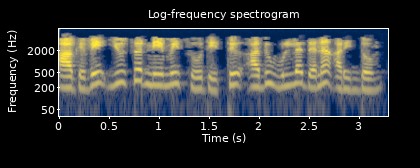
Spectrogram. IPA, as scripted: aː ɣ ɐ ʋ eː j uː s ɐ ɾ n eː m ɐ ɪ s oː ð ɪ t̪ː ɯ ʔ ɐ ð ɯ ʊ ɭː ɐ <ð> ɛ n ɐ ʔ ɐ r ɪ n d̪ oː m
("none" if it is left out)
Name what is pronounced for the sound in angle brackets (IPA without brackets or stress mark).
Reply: ð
